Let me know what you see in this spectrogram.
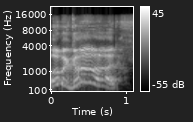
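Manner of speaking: very high, shrill, frantic, panicked cry. Game narrator voicing a guard whose weapon just flew to the floor: panicked guard voice. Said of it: "a panicked voice of the guard as it says".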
